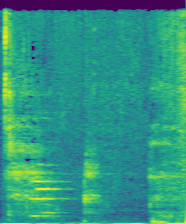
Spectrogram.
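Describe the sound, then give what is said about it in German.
A doorbell rings with a sustained tonal chime that fades within about a second, followed by a couple of brief breathy rustles over a low background hum. “kurz, es hat an der Tür geklingelt.”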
